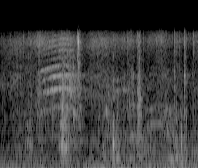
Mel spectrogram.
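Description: A faint, short animal call rising in pitch, followed by a few light clicks of small parts of the electric iron being handled.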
